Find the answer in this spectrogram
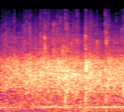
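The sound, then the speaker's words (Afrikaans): A church audience claps steadily to welcome people watching online, a dense, even wash of many hands applauding at once with no pauses, moderately loud and sustained throughout. “Wil julle net vir die mense aanlyn 'n lekker hande klap gee en sê baie welkom net.”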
